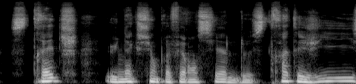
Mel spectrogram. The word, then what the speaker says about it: STRC: Quatre petites lettres mais ça se prononce stretch.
